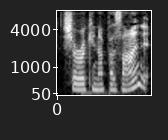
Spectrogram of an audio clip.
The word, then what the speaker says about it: Sharokina Pazand: excited because I have I mean we have sharokina pass on am i actually pronouncing your name right you are and you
